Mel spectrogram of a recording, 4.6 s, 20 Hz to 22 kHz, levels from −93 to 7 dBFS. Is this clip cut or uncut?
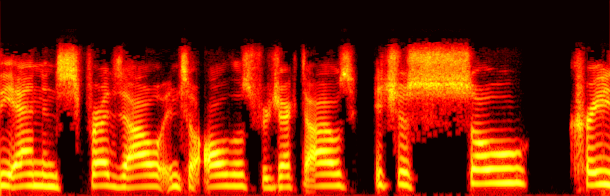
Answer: cut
